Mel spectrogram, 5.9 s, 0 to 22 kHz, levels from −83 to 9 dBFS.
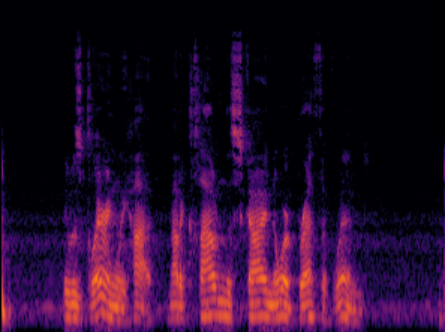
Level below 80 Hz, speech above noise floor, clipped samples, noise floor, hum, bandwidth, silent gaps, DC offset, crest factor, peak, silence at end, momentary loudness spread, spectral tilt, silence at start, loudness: -64 dBFS; 32 dB; under 0.1%; -57 dBFS; none; 15 kHz; none; under 0.1%; 16 dB; -10 dBFS; 0.05 s; 10 LU; -6 dB/octave; 0.05 s; -27 LUFS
